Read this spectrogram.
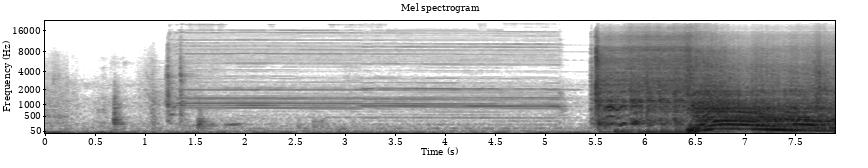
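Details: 2010 Audi R8 V10 after engine rebuild and reinstall, initial oil not yet changed, started to run up to temperature: starter whir, then catches and settles into a loud, even, steady idle with no knocks or ticks; healthy start.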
